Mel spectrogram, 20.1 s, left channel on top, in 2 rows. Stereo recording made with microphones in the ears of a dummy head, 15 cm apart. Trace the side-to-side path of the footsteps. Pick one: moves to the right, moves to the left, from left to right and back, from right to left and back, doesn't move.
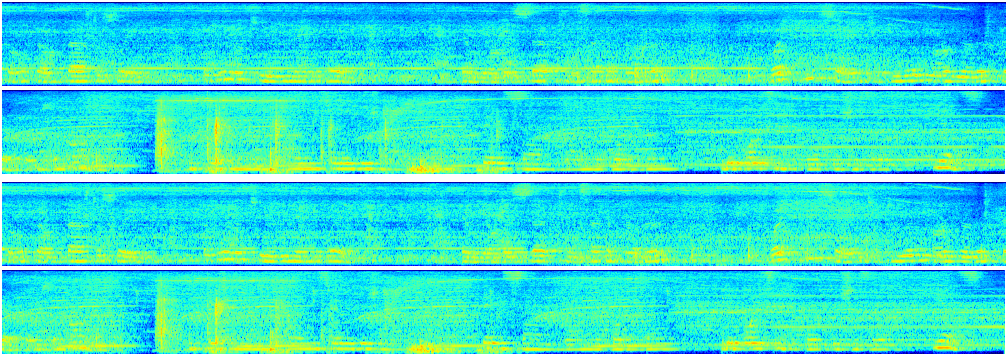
from left to right and back.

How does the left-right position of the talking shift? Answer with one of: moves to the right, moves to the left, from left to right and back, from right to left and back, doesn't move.
doesn't move.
